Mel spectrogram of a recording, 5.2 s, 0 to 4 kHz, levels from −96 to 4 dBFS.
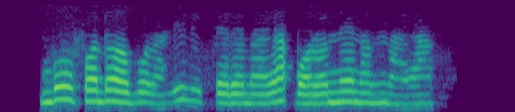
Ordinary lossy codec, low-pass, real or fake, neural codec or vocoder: none; 3.6 kHz; fake; vocoder, 44.1 kHz, 128 mel bands every 256 samples, BigVGAN v2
